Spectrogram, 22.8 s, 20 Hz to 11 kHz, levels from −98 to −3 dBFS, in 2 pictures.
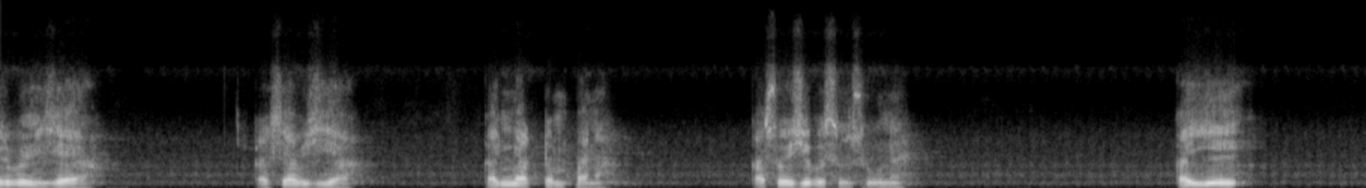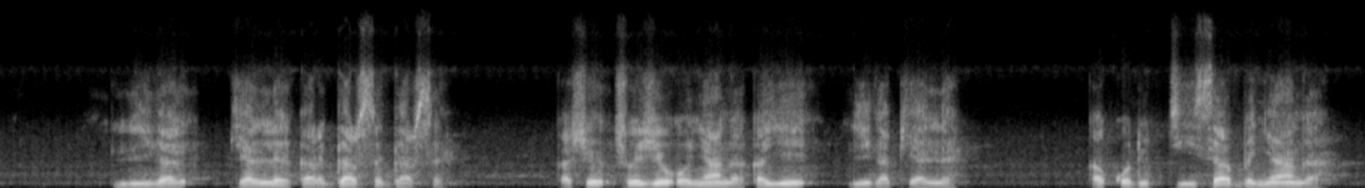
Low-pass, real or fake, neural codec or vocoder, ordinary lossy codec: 7.2 kHz; real; none; Opus, 24 kbps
